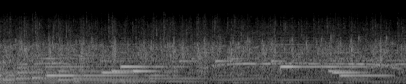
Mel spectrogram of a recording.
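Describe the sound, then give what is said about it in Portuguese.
A church audience applauds the Holy Spirit steadily throughout, a dense continuous patter of many hands clapping, while sustained organ or keyboard tones hold underneath. “Aplauda o Espírito Santo aí, meu filho.”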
